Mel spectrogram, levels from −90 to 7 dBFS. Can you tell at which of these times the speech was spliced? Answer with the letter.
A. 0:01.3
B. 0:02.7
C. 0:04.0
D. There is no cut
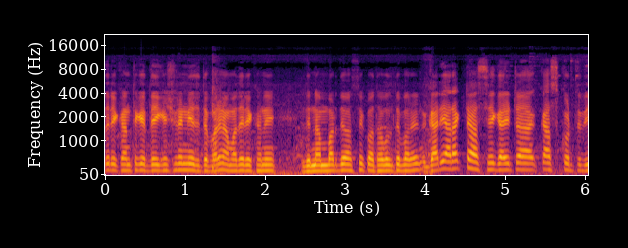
C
